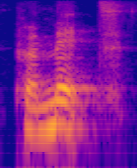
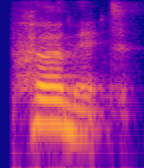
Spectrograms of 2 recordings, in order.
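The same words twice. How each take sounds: First: The stress is on the second syllable. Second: The stress is on the first syllable. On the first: It is used as a verb. "the second syllable with the verbs" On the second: It is used as a noun. "stressing the first syllable with the nouns"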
